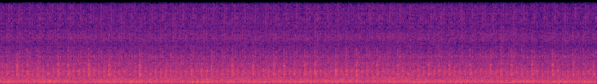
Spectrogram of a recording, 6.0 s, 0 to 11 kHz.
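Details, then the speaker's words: 90 four-cylinder petrol engine, unused for four years, with a new coil, cold start at about 3°C: loud steady idle with a light, fast, uneven rattle, suspected valve or tappet noise; it went away after about half an hour of running. "But I'm a bit concerned what that rattly noise is. Could be a valve. Could be a tapping. Doesn't it go away? I thought at first it was the shroud hitting the fan."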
